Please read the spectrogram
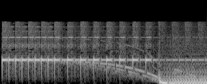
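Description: Electronic opening theme music starting up: a pulsing beat with a steady high tone and a pitch sweep that falls into a heavy bass about one and a half seconds in.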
